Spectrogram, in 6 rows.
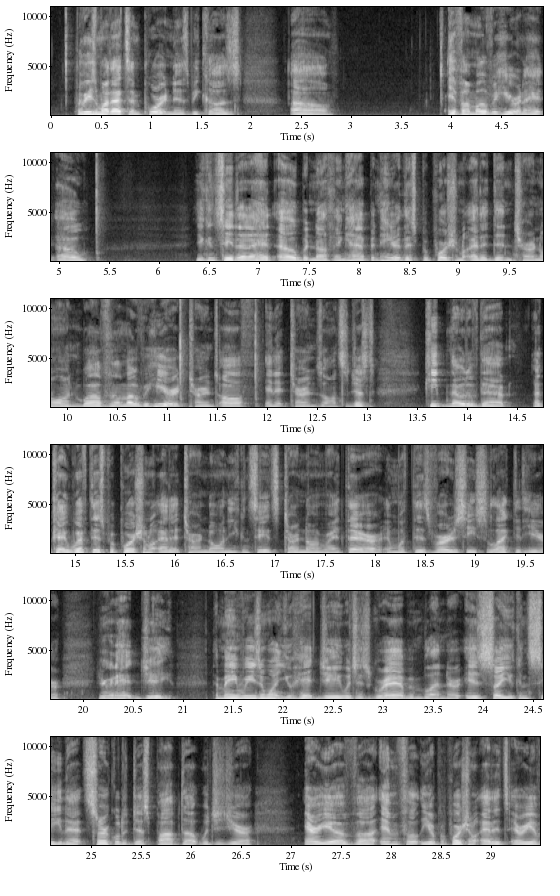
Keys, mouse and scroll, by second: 5.4 o, 11.2 o, 11.9 o, 20.7 g.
